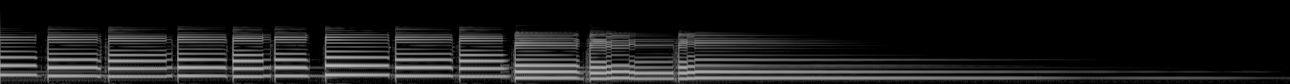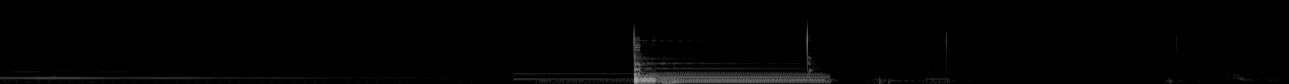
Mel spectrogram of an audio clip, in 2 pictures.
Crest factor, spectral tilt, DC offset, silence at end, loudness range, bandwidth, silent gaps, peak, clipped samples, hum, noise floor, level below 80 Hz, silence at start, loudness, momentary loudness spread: 20 dB; -5.5 dB/octave; under 0.1%; 4.75 s; 20 LU; 6.6 kHz; none; -8 dBFS; under 0.1%; 60 Hz at -75 dBFS; -75 dBFS; -70 dBFS; 0 s; -23 LUFS; 24 LU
